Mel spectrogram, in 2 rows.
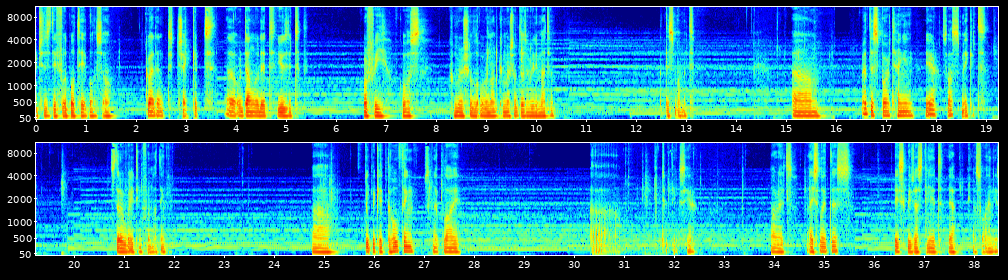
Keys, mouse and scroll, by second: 2.3 click, 3.6 middle click, 4.0-4.7 scroll down 3, 4.7-5.1 scroll down 3, 5.1-7.9 middle drag, 8.0 middle drag, 8.3 alt+middle click, 8.6 alt+middle click, 9.3-9.6 scroll up 2, 10.7-11.7 middle drag, 11.7 scroll down 1, 12.2-14.2 middle drag, 14.5-18.2 shift+middle drag, 18.2-18.7 scroll up 3, 18.7 click, 19.2 alt+shift+z, 19.5 middle click, 19.8 alt+shift+z, 20.1-20.5 scroll up 3, 20.8 shift+middle click, 21.4 Tab, 21.5 Tab, 21.8 click, 22.2 alt+x, 23.2 shift+click, 23.5-25.0 middle drag, 25.1 Tab, 25.3 scroll down 2, 25.7 shift+d, 27.1 ctrl+a, 29.1-31.0 middle drag, 31.0-31.5 drag, 31.5 ctrl+a, 31.9-33.5 middle drag, 33.5 ctrl+a, 34.2 alt+q, 34.5-36.0 middle drag, 36.0 Tab, 36.0 Tab, 36.3 alt+x, 37.4 middle click, 37.7 alt+x, 37.9-38.4 middle drag.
